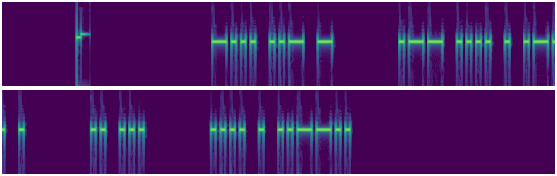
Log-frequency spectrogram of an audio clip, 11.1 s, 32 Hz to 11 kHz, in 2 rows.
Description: Morse code, heard as a keyed tone, about 25 wpm, 700 Hz. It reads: BUT WHERE IS HE?
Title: 2x Word-Spacing - Sentences from Top 200 Words - 25wpm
